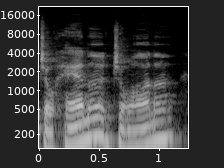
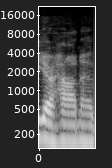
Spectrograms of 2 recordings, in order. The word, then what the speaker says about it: Johanna: if I'm wrong, but is it Joanna? It's technically Johanna, but like Johanna.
